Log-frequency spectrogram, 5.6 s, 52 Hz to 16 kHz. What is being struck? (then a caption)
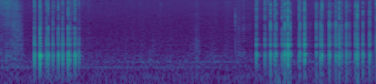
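Thick paperback comic book with glossy paper cover. A thick Dragon Ball Z paperback comic, larger than the other volumes and solid with a glossy paper cover, is held in both hands and tapped and scratched on the cover with long nails. A brief scratchy hiss opens the clip, followed by a quick run of crisp, dry taps, then a quiet pause. A second, longer burst of taps follows, for 22 short, hollow clicks with almost no ring.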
